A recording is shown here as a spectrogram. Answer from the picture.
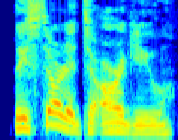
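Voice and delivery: usual speaking voice

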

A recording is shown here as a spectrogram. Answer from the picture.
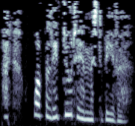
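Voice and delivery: high, hurried anxious question; fearful and urgent, pitched well up; alarmed gasp. A narrator's reading. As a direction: gasp it out as a worried girl. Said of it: "gasped Lucy".

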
